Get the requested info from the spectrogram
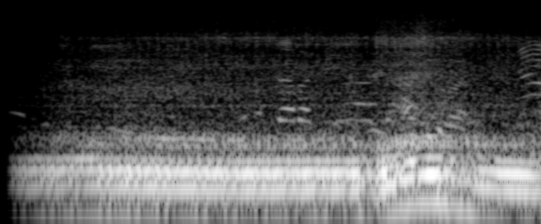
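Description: Several car engines idling together, a steady low hum that fades in at the start, with a brief shift in pitch near the end.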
